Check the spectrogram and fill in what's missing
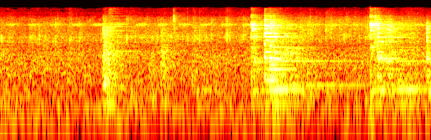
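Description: Spices for an aloo potol (potato and pointed gourd) vegetarian curry fry quietly in a pan, with a soft steady sizzle broken by three brief scraping stirs.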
